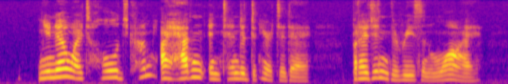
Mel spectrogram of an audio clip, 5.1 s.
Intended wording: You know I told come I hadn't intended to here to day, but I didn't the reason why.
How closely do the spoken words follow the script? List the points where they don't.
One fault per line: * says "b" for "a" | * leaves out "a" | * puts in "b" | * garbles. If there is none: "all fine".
all fine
